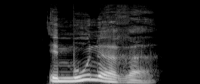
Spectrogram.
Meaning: inflection of immun: 1. strong/mixed nominative/accusative feminine singular comparative degree 2. strong nominative/accusative plural comparative degree
- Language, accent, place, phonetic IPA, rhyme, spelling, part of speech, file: German, Germany, Berlin, [ɪˈmuːnəʁə], -uːnəʁə, immunere, adjective, De-immunere.ogg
